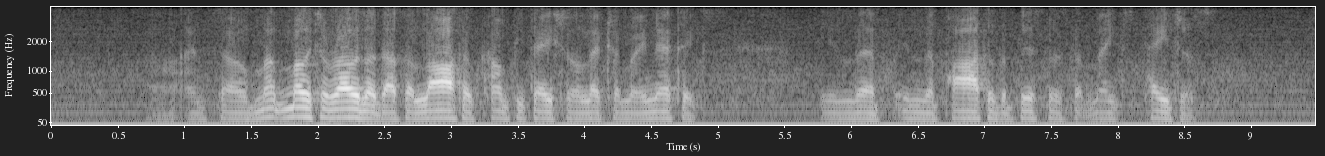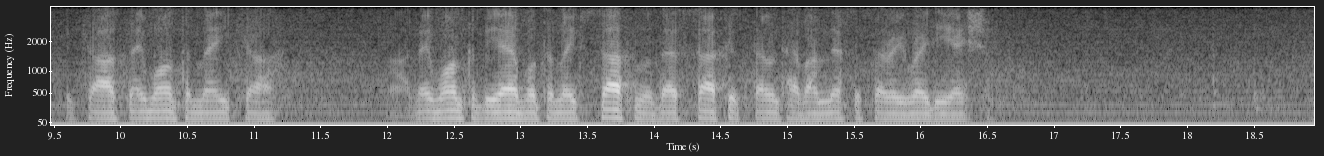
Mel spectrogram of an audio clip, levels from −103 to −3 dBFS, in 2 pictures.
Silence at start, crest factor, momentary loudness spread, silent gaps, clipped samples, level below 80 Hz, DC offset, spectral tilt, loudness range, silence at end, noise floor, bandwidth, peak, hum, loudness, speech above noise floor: 0 s; 22 dB; 25 LU; none; under 0.1%; -46 dBFS; 2%; -11 dB/octave; 10 LU; 0 s; -46 dBFS; 4 kHz; -4 dBFS; none; -25 LUFS; 21 dB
